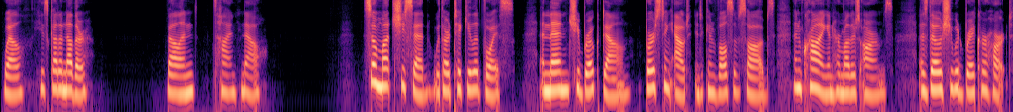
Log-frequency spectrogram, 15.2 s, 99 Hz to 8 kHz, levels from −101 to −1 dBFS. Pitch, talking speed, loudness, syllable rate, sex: 215 Hz, 135 wpm, -18 LUFS, 4.8 syllables/s, female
